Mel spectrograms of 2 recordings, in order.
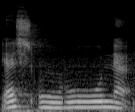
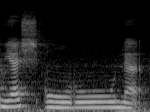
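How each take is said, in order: No difference in how they are said.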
